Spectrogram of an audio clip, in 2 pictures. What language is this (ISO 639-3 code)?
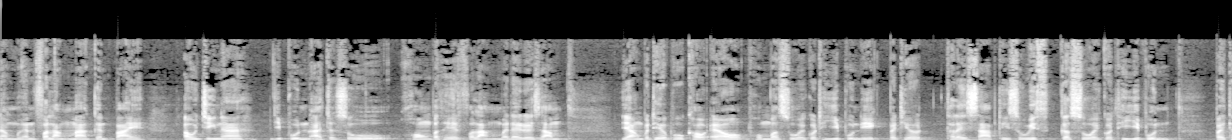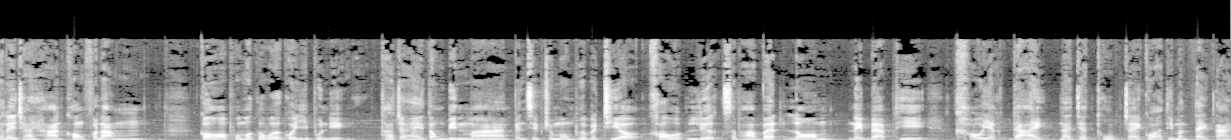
tha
